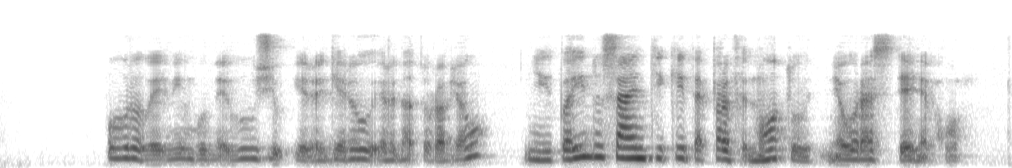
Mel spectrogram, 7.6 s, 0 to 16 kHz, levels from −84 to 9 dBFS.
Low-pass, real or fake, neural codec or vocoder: 7.2 kHz; fake; codec, 16 kHz, 0.8 kbps, ZipCodec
